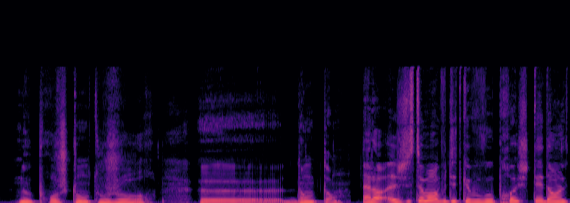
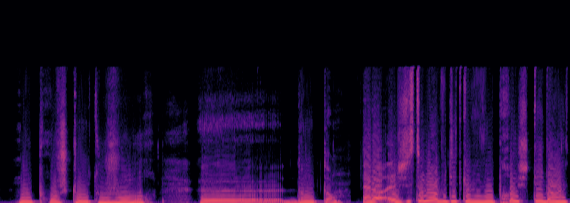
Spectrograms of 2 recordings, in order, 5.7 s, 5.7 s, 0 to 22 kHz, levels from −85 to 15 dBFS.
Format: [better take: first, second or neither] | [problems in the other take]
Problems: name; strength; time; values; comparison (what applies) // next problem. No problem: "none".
first | distortion; heavy; 22% of the sound clipped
